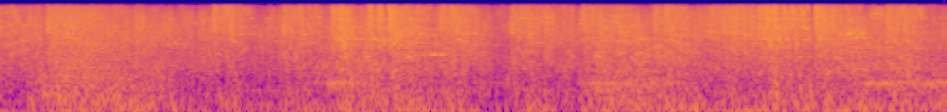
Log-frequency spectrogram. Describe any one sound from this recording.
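Game spell effects whoosh and crackle as characters fight a dragon.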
